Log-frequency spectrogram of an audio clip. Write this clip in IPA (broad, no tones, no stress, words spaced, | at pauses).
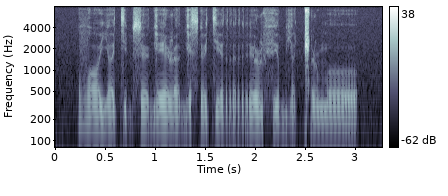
vɔːjəːtʲəb sʏːɡeː ɭəːɡes ɾʏːtʲəːrərʏːɭ fʲob jə ǁʏɭmoː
